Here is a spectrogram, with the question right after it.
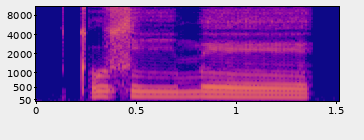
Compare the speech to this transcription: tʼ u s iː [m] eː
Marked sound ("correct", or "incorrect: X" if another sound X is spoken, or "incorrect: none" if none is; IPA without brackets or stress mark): correct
